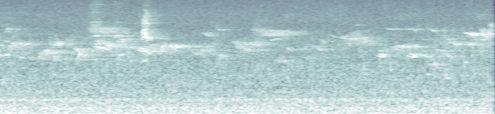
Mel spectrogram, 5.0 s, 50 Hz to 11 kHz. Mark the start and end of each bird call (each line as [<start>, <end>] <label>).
[1.40, 1.50] Hawaii Amakihi (Chlorodrepanis virens)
